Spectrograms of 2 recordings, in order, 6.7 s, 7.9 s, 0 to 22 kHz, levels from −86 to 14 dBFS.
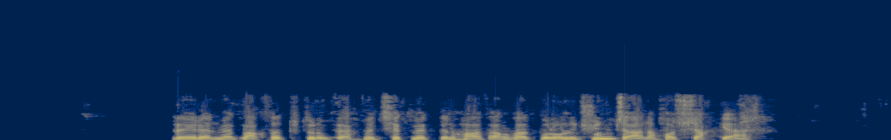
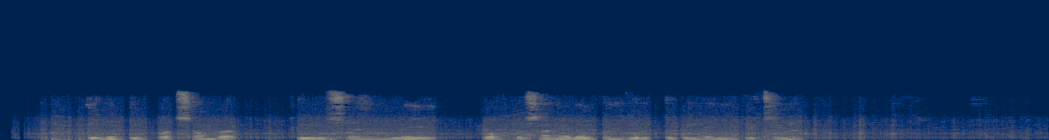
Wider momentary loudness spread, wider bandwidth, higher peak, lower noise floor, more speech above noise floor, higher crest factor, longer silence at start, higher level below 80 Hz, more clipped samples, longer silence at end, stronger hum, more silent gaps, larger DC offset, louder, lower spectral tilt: second, 5 LU vs 19 LU; second, 7.4 kHz vs 8.2 kHz; first, 0 dBFS vs -12 dBFS; first, under -90 dBFS vs -57 dBFS; first, over 76 dB vs 28 dB; about the same, 16 dB vs 18 dB; first, 1.3 s vs 0.3 s; about the same, -58 dBFS vs -60 dBFS; neither; second, 1 s vs 1.15 s; neither; neither; neither; first, -14 LUFS vs -29 LUFS; about the same, -6 dB/octave vs -6 dB/octave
